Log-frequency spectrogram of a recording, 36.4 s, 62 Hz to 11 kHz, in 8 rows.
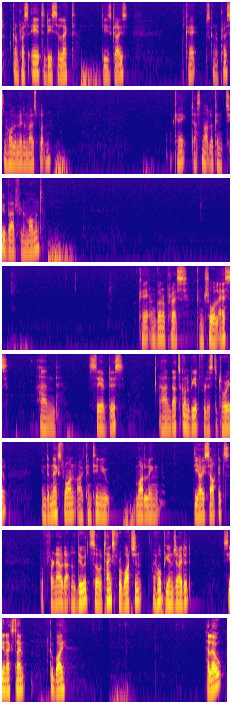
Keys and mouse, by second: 4.2 a, 7.2 middle click, 21.4 ctrl+s.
